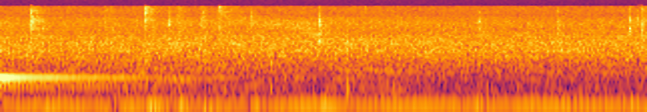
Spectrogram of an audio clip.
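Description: A steady low hum. A held humming tone rises in at the start and fades out within about a second and a half, and a few faint clicks sound about a second in.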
